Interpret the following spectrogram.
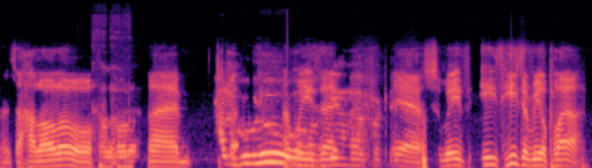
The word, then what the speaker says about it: Halaholo: And jumping on the back, you just said there with Willis, I don't know how to pronounce his name. Is it Halolo or Halaholo? Halahulu.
